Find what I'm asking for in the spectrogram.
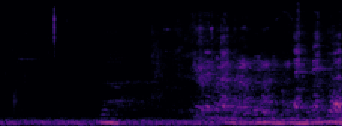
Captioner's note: non-english speech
